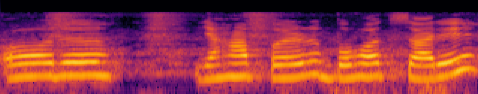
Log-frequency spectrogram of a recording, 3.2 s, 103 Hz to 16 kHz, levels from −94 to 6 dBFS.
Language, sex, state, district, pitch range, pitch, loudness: Maithili, female, Bihar, Samastipur, 250-285 Hz, 275 Hz, -13 LUFS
